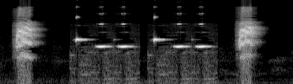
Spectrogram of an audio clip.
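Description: Yellow-backed Oriole giving two matching phrases of clear whistles, a higher note followed by two lower ones. Short hissy rushing bursts come at the start and end.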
